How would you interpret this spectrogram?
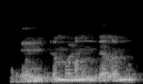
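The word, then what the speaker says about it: etaṃ maṅgalaṃ: That is because that is because it is followed by an M Right. and pronounced distinctly as a double M.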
